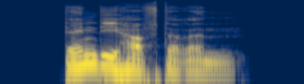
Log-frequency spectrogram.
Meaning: strong dative masculine/neuter singular comparative degree of dandyhaft
- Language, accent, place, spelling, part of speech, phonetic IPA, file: German, Germany, Berlin, dandyhafterem, adjective, [ˈdɛndihaftəʁəm], De-dandyhafterem.ogg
